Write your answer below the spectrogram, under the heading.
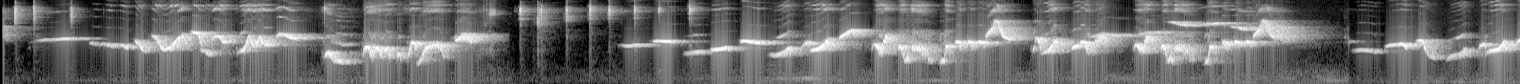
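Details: White-rumped shama singing nonstop, played as a lure for other birds: loud, rapid scratchy phrases with sweeping notes, broken by short pauses, plus thin high squeaks above.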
